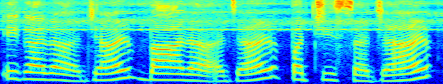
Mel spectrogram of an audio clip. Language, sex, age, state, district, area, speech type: Nepali, female, 18-30, West Bengal, Kalimpong, rural, spontaneous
